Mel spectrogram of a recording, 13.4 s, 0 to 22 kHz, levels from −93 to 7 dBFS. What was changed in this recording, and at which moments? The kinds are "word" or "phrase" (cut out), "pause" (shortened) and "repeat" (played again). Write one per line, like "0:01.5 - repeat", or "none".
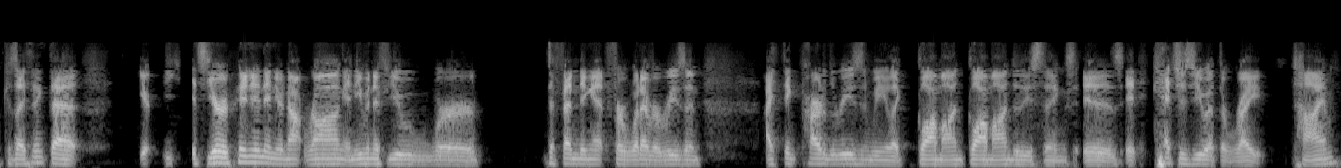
0:09.6 - repeat
0:11.5 - pause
